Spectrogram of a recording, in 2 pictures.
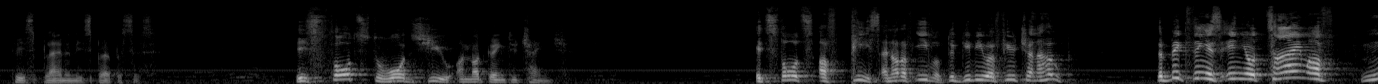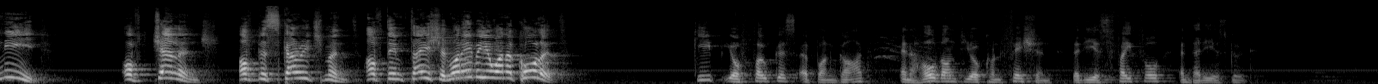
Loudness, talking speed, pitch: -27 LUFS, 155 wpm, 145 Hz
